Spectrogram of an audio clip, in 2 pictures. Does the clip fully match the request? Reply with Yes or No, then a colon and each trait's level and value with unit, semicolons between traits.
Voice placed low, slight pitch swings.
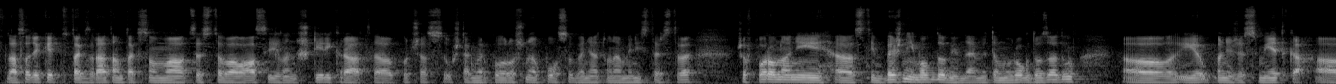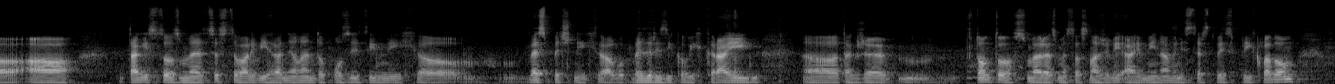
Yes: very low, 95 Hz; narrow, 1.6 semitones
